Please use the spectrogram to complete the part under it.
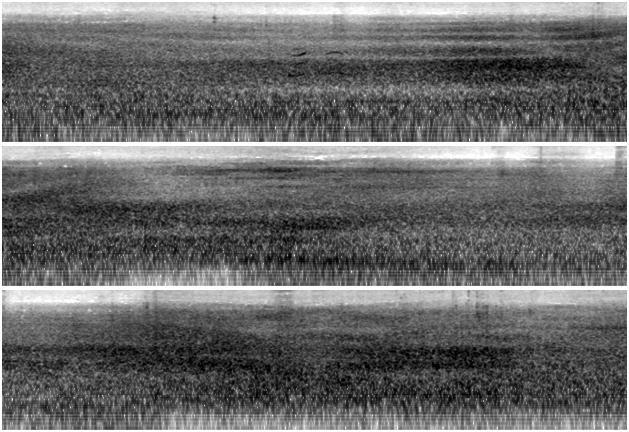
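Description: Road traffic swishes past steadily, with cars rising and fading outdoors.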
